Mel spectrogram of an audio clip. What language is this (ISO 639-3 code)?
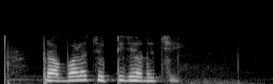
ori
